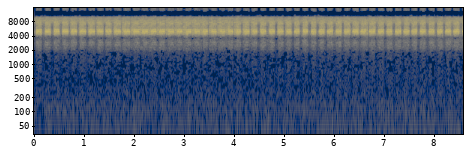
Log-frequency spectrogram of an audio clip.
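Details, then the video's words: Cicadas in Provence, southern France, during summer: an intense high whirring drone broken into fast regular pulses, roughly three each second, steady and unbroken from start to finish. "Canto Cigarra 🦗 [ Escuchar les cigarras en verano 10 H]"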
